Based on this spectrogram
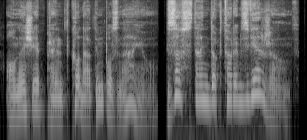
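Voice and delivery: a clever parrot lecturing her master. Acted. Parrot Polynesia urging the doctor, high and insistent.

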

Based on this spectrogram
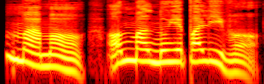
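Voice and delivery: put-on high, slow whine of a little boy; tattling child. A narrator's reading. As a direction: whine to mum about your brother, drawing it out. Child complains to mum about brother. (wysokie, przeciągłe skarżenie dziecka)

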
